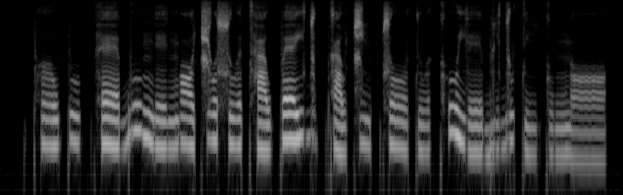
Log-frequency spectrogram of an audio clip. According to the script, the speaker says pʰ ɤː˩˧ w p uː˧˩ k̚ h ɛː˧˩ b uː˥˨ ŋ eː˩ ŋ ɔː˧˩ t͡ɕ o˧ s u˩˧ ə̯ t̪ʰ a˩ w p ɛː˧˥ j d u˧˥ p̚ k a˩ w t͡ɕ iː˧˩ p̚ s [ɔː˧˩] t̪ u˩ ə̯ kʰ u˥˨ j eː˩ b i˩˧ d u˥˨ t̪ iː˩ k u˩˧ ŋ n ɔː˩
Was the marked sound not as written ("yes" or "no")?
yes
